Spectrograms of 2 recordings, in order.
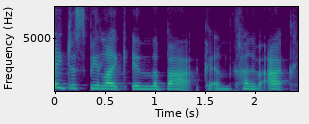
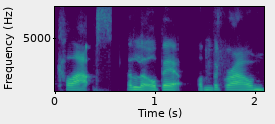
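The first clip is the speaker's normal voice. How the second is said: ordinary delivery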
